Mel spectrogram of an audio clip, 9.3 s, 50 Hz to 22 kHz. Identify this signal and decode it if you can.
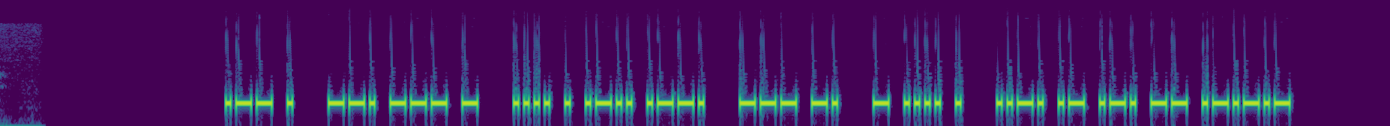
Morse code, heard as a keyed tone, about 36 wpm, 700 Hz. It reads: WE GOT HELP ON THE FARM.
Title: Sentences from Top 1000 Words - Review Part 2 - 35wpm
